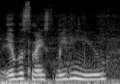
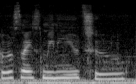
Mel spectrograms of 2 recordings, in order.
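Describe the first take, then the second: First: Said in the usual way. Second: Higher, sweeter mock cop voice; imitating the cop. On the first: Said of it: "And I was like". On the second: The cop politely replying, in a higher mock voice. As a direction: lift it up like the polite officer. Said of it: "And she was like".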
